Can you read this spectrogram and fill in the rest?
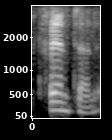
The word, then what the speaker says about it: Fenton: It's Fenton, F as in Frank, E-N-T-O-N.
